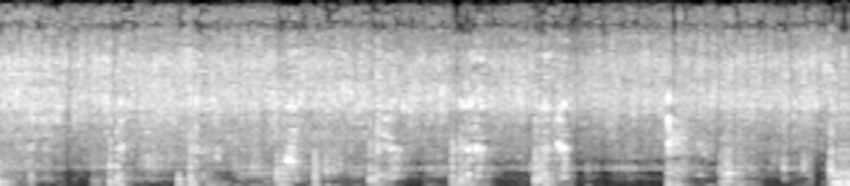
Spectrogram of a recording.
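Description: Onions frying in hot oil, stirred with repeated scraping strokes over a constant bright sizzle, close up with no talking.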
